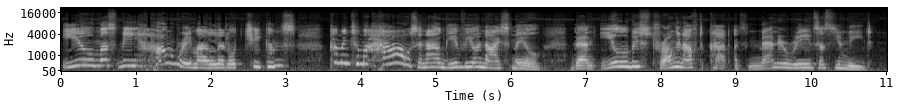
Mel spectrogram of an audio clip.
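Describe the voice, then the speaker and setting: A woman speaks in a put-on character voice pitched high. Her pace is fairly slow. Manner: friendly, coaxing, falsely kind.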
